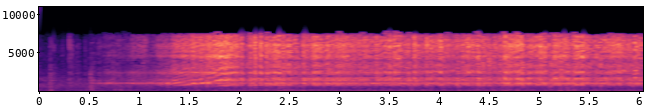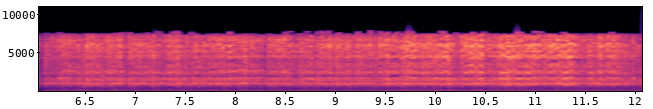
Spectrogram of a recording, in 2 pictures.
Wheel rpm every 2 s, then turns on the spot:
30, 210, 240, 230, 230, 230.
none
